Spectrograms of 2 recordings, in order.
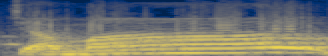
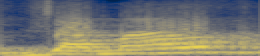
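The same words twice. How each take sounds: First: The second vowel is lengthened. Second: The second vowel is short. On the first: It means beautiful or handsome. "Kalau buat orang ganteng, ya Jamal bagus" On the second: It means camel. "kalau dibaca pendek artinya unta"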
